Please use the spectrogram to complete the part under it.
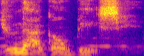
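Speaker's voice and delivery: quiet, low whispering. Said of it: "whispered in my ear".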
